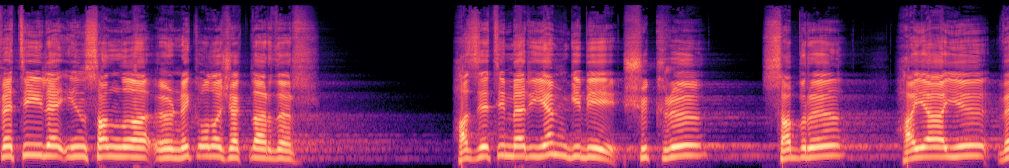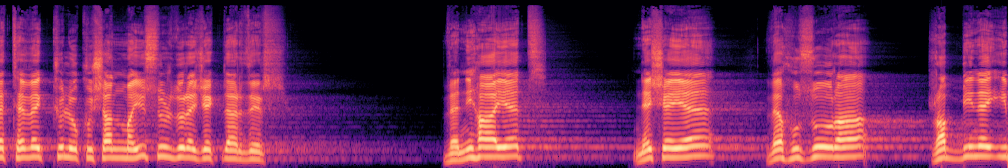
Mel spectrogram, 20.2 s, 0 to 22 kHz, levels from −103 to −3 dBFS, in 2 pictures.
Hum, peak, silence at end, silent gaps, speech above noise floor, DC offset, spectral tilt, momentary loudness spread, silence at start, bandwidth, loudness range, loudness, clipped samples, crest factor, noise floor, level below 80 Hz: none; 0 dBFS; 0 s; none; 53 dB; under 0.1%; -4 dB/octave; 9 LU; 0 s; 17.5 kHz; 4 LU; -14 LUFS; under 0.1%; 16 dB; -67 dBFS; -64 dBFS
